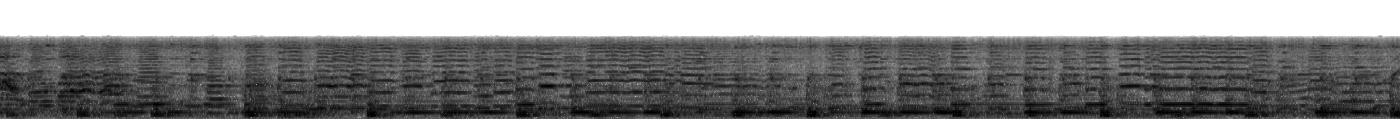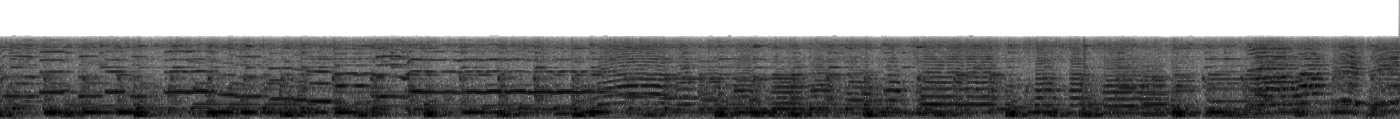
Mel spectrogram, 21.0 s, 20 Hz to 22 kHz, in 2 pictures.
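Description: A 1950 samba playing from a 78 rpm shellac record on a turntable: an instrumental passage by a regional ensemble, with plucked strings and wind instruments carrying the tune over a steady rhythmic pulse. The sound is narrow and dull at the top, with nothing in the high treble.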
